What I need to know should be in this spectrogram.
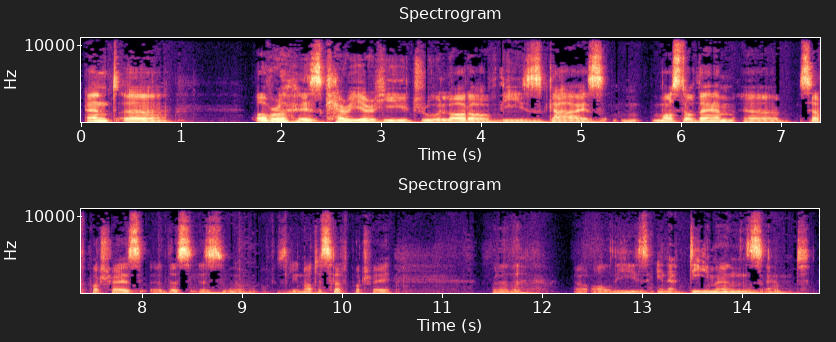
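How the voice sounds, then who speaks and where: A man with a low, gravelly voice walks through a book page by page. He talks slowly and stops often with ums and uhs as he gathers his thoughts. His tone is husky and a little rough. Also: fairly bright tone. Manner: halting, many ums and uhs, thinking aloud. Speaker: comics book reviewer. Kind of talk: casual spoken book walkthrough.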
